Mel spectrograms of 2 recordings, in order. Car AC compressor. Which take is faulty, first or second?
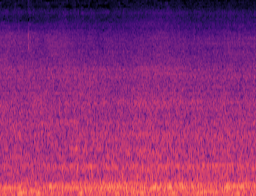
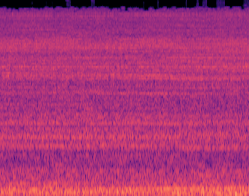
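second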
